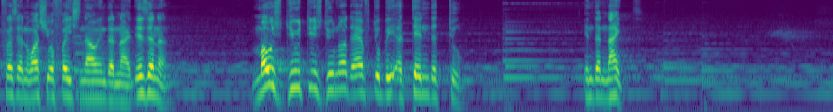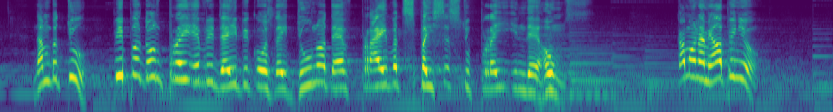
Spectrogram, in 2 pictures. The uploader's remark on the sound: Preached at Zion Sanctuary, Cape Town on the 13 August 2023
